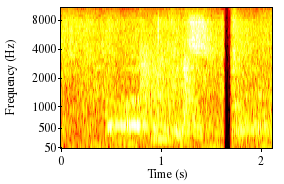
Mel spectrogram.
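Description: A man's faint murmured hesitation sounds, short low hums at the podium microphone, with the sound cutting out for an instant near the end.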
